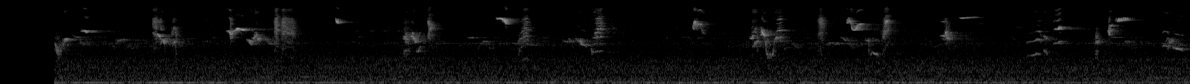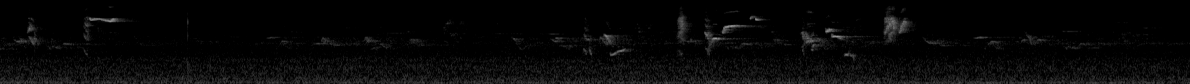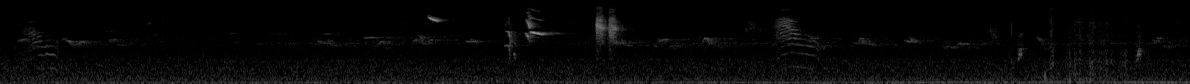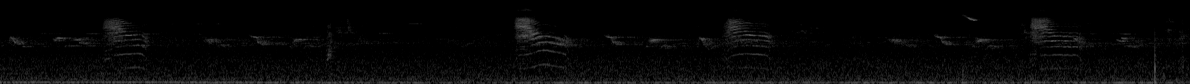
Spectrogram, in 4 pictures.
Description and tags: I think it is a Wren, Robins in background.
